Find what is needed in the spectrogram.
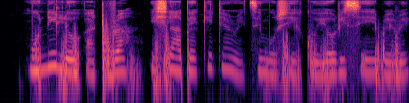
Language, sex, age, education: Yoruba, female, 15-29, tertiary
